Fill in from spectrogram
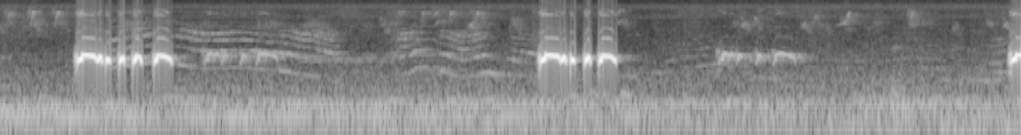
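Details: Restless wild zebra dove: loud rolling cooing phrases of five quick beats, each followed by a softer echoing trill, repeating about every three seconds over a low droning hum.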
